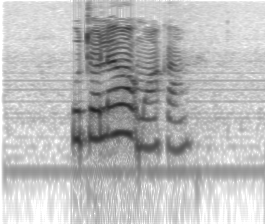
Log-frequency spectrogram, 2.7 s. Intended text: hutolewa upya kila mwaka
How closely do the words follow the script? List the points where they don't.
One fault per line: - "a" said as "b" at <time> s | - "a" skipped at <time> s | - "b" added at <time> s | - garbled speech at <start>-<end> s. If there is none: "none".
- "upya kila" skipped at 1.4 s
